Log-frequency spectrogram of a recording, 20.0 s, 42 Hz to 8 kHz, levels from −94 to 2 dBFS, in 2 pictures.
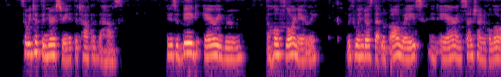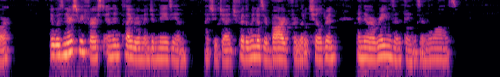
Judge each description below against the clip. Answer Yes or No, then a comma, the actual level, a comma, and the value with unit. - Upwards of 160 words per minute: Yes, average, 185 wpm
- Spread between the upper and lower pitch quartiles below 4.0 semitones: Yes, average, 3.5 semitones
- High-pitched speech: No, medium, 160 Hz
